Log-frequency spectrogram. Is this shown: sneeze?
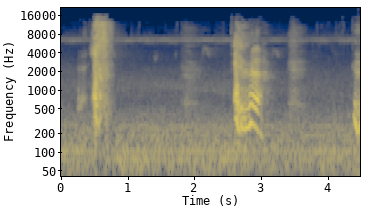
yes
